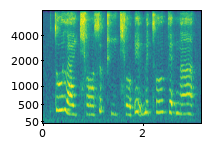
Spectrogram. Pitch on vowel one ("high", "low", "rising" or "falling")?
high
